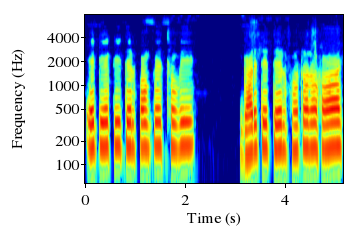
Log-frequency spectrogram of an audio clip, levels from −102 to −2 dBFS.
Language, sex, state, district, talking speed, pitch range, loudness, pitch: Bengali, male, West Bengal, Jhargram, 115 wpm, 160-170 Hz, -19 LUFS, 170 Hz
